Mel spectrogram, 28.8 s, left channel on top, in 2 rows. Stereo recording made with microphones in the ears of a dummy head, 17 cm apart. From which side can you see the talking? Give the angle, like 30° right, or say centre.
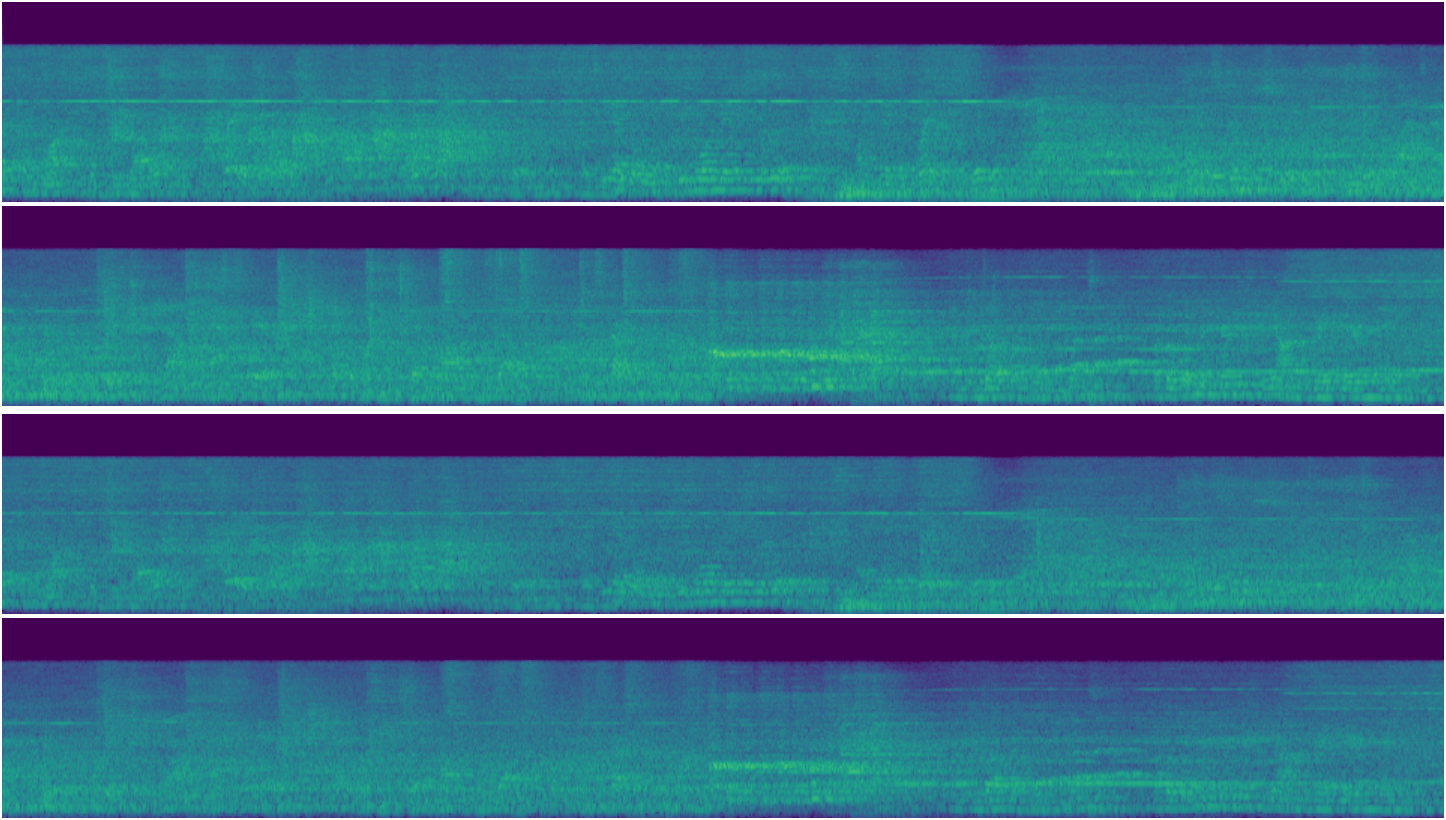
40° left.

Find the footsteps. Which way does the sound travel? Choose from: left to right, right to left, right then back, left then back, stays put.
right to left.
